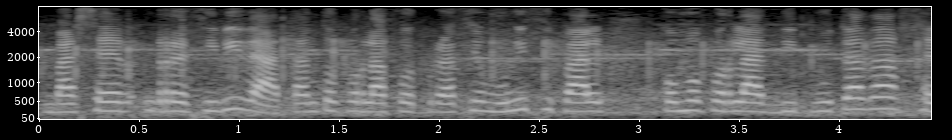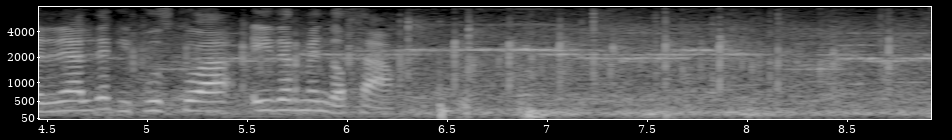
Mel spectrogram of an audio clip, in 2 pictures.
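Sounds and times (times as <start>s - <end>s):
speech: 0.0s - 6.7s
crowd applauding a performing company: 6.2s - 8.9s.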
